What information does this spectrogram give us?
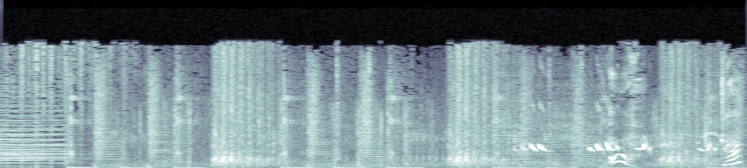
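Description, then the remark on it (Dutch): A horse gallops hard, its hooves pounding in a steady, driving rhythm throughout, with loud snorting and whinnying calls breaking through near the end. “Het is een rover die een jonkvrouw heeft ontvoerd en zijn paard heel hard laat rennen. Het paard briest omdat het moe is.”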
